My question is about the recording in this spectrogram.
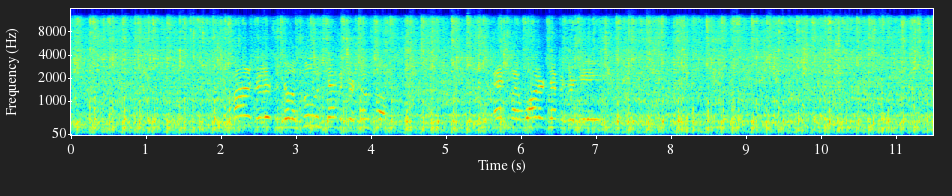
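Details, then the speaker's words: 427 Cobra with an EFI system at first start-up, oil pressure, coolant, fuel pressure and electrics checked; the V8 catches and settles into an even, steady idle under loud background noise, no knocks or misses. "all the electrical is working the fuel pump is working and get my fuel pressure now I can start it up and we should have no problems"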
